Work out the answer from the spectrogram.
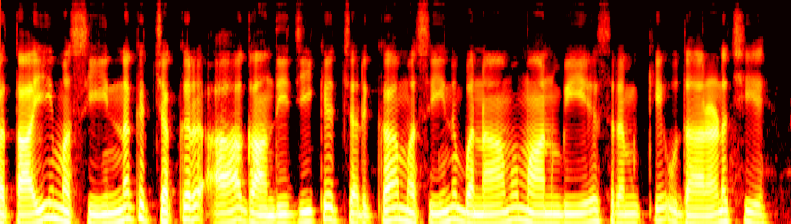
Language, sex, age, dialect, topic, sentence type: Maithili, male, 36-40, Eastern / Thethi, agriculture, statement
